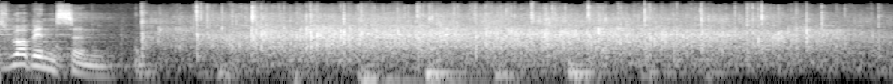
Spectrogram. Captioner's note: applause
